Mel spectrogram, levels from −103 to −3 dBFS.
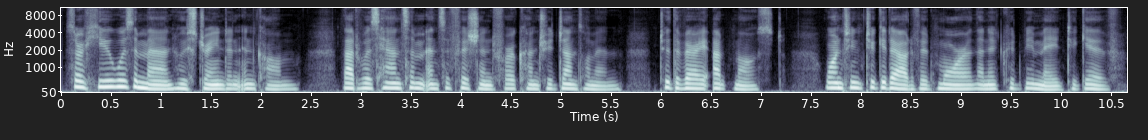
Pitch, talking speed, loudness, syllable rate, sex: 170 Hz, 205 wpm, -16 LUFS, 5.2 syllables/s, female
